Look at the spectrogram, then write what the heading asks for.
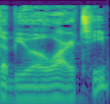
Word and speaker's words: wort: When you separate the solids from this liquid, you'll have what we call wort. It's spelled W-O-R-T, but pronounced W-E-R-T, wort.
